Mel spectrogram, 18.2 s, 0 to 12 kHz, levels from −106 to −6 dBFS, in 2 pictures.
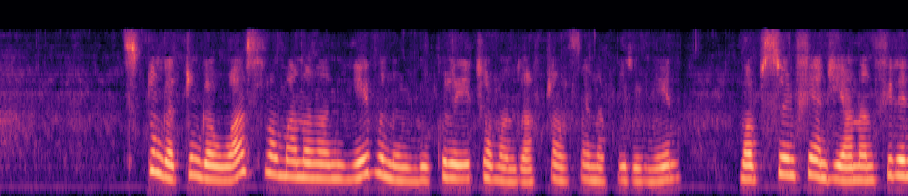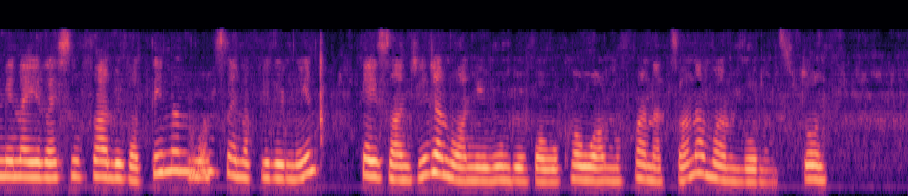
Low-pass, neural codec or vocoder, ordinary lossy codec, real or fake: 7.2 kHz; codec, 16 kHz, 4.8 kbps, FACodec; MP3, 48 kbps; fake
